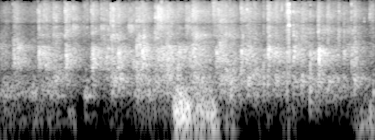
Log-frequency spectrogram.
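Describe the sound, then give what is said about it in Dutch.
An audience applauds Professor Xander Koolman, invited to give a short introduction: a dense, even wash of many hands clapping together for a few seconds, fairly loud and sustained throughout, with no one speaking over it. “dus ik wil graag een warm applaus voor Xander Koolman.”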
